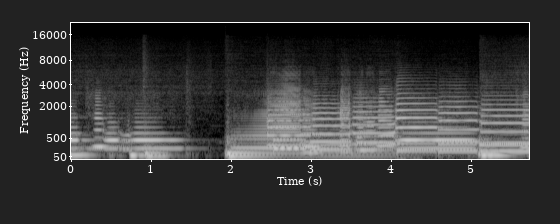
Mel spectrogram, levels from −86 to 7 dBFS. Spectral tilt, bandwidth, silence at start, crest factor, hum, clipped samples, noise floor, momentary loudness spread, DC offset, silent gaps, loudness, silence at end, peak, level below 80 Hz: -7.5 dB/octave; 12 kHz; 0 s; 14 dB; none; under 0.1%; -46 dBFS; 6 LU; under 0.1%; none; -19 LUFS; 0 s; -4 dBFS; -30 dBFS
